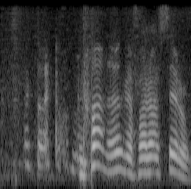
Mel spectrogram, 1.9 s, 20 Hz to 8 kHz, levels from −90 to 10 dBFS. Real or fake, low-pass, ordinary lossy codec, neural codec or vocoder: fake; 7.2 kHz; none; codec, 24 kHz, 0.9 kbps, WavTokenizer, medium speech release version 2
